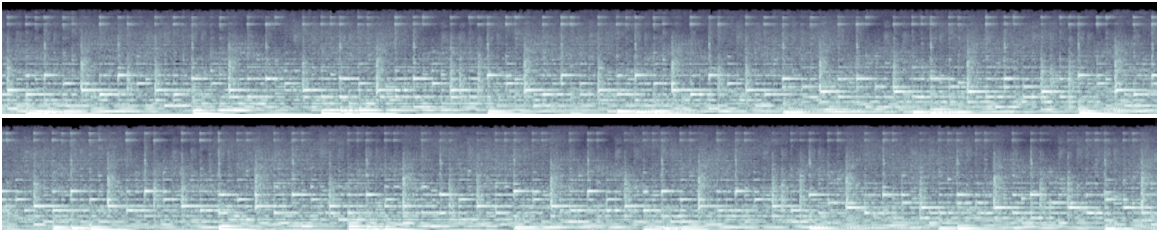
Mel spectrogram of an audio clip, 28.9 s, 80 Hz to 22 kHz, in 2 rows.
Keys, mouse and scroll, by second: 1.1 click, 5.9-7.8 scroll down 1, 7.8 click, 10.4 scroll up 1, 11.7-15.7 middle drag, 15.7 click, 18.1-19.1 scroll down 2, 19.1-21.4 scroll down 1, 21.4-22.6 scroll down 1, 22.6 click, 27.0 click.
